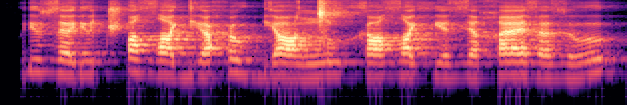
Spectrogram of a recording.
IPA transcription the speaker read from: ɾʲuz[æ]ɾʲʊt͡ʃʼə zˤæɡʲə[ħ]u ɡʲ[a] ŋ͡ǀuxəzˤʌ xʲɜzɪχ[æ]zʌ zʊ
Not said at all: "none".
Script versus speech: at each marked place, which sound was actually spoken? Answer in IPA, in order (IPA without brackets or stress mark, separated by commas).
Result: ɜ, ħ, ɑ, æ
